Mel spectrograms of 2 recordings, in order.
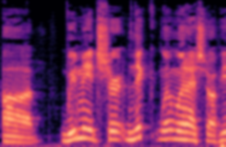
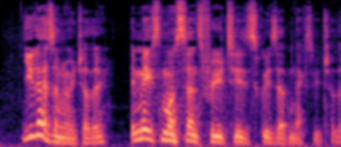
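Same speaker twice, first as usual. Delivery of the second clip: normal talking voice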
